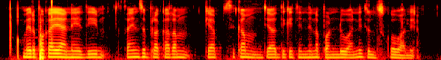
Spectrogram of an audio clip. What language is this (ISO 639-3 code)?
tel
